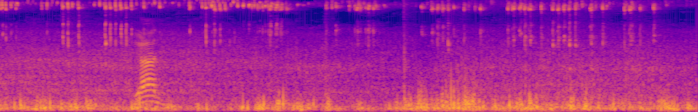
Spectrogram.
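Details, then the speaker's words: Top Mama stand electric fan running on speed one: rough metal-on-metal scraping under the motor hum; the likely problem is a worn bushing. "kung naririnig niyo ay para siyang nagkakayod ng bakal so sasabihin ko na ang problema niyan Pag mga ganyan ah pwedeng bushing Yan lang yung pinakaproblema niyan"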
